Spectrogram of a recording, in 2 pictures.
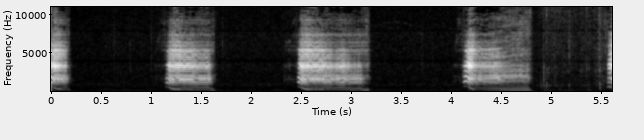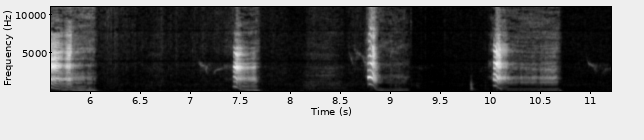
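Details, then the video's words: A porcupine repeats loud, harsh whining cries roughly every one to one and a half seconds. Each is a bright, strained wail that falls sharply in pitch, with a few shorter squeaks mixed among the longer calls. "PORCUPINE SOUND EFFECT 호저 울음소리"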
